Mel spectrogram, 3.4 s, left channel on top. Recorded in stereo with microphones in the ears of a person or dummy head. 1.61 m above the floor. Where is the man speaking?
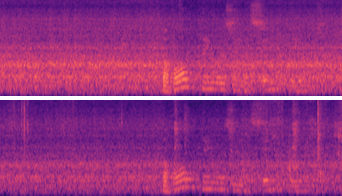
25° left (ahead or behind), 0.5 m; by 3.2 s 40° left (ahead or behind), 1.7 m.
